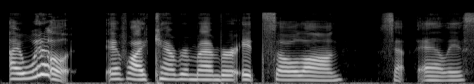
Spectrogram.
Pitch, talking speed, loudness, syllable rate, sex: 230 Hz, 140 wpm, -16 LUFS, 4.0 syllables/s, female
